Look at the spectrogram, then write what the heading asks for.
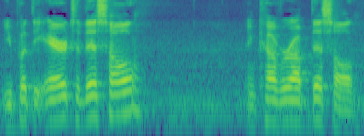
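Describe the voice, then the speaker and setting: A man's voice: mid-range voice, lively intonation, moderate pace, a bit bright. A man giving an informal, hands-on mechanical tutorial, explaining step by step in a plainspoken way. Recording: roomy echo, clear background noise.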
